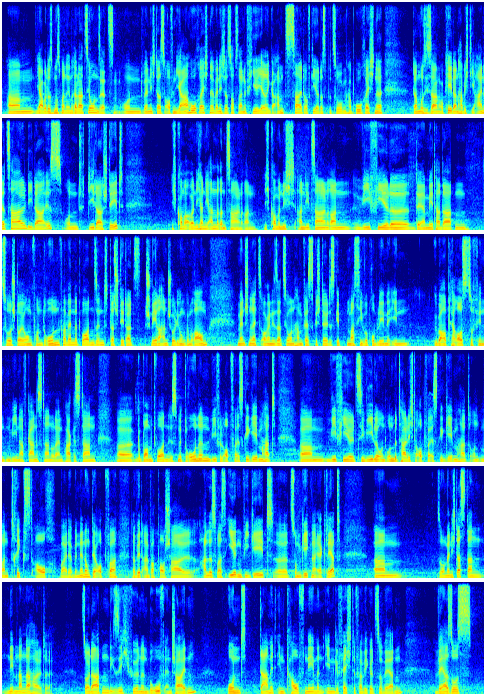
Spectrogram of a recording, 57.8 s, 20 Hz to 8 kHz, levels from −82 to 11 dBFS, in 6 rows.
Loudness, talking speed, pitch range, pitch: -19 LUFS, 175 wpm, 105-125 Hz, 115 Hz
